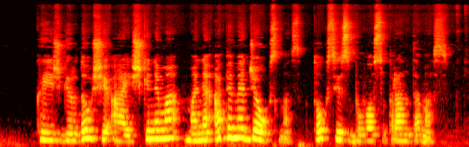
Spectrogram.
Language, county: Lithuanian, Panevėžys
